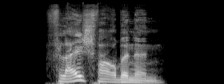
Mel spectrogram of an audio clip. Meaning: inflection of fleischfarben: 1. strong genitive masculine/neuter singular 2. weak/mixed genitive/dative all-gender singular 3. strong/weak/mixed accusative masculine singular 4. strong dative plural
- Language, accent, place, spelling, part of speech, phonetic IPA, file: German, Germany, Berlin, fleischfarbenen, adjective, [ˈflaɪ̯ʃˌfaʁbənən], De-fleischfarbenen.ogg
